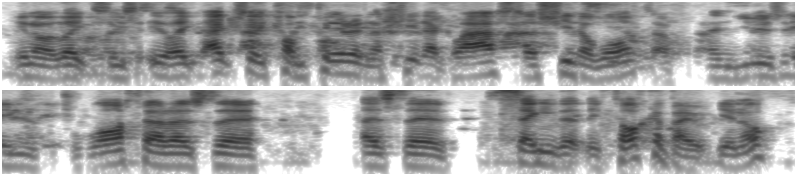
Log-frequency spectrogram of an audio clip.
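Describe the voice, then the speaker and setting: A man from the west coast of Scotland, talking hesitantly on a video call with many pauses and restarts. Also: mid-range voice, mellow. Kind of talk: casual discussion on a video call.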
